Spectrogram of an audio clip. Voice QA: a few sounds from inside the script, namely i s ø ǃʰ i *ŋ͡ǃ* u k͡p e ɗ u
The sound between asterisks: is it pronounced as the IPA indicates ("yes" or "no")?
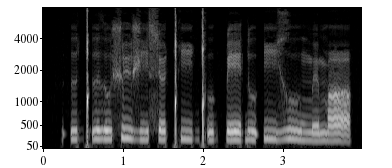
no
